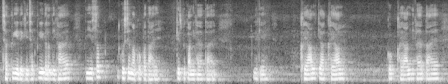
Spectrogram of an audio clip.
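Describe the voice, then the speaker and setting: A man teaches spelling for exam prep, saying each word over and throwing quick questions back at his students. His voice is very dark and mellow and sits at a middling pitch for a man. The recording sounds dull and lo-fi. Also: level tone, a little hiss or hum. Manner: repeats words and asks the class rhetorical questions.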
